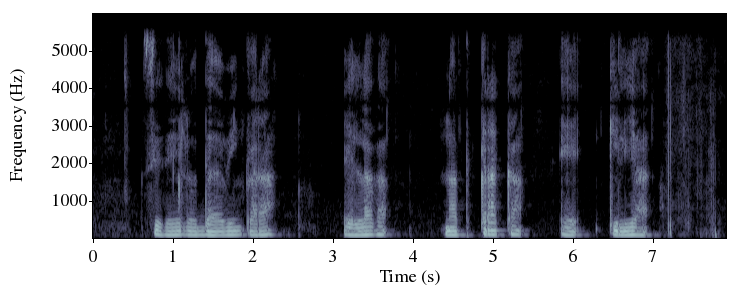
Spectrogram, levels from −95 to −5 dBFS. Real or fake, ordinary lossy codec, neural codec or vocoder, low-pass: real; none; none; 5.4 kHz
